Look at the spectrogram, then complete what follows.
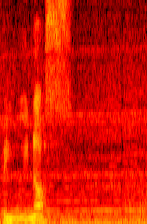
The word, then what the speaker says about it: pingüinos: Pingüinos, the accent is on the I, but it doesn't have a tilde. Because if it had a tilde, it will be on the O, and then it will be pronounced pingüinos instead. But because it doesn't have, you can tell that it's pingüinos. Because Spanish makes sense.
